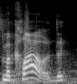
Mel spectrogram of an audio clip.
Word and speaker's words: Mloud: Yeah, that is apparently how you pronounce it. It's Mloud.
